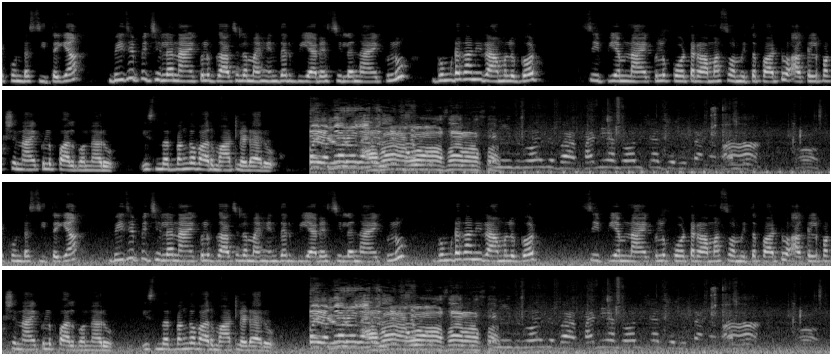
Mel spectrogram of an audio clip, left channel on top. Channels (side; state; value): right; noise; rumble, 12 dB below the sound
